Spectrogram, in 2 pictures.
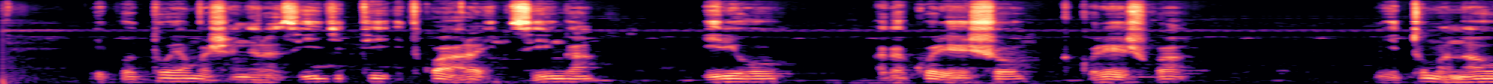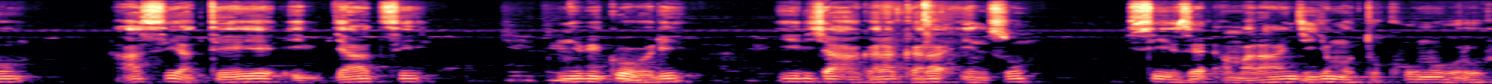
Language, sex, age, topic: Kinyarwanda, male, 18-24, government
